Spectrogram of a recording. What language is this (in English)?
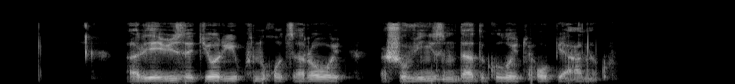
Abkhazian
